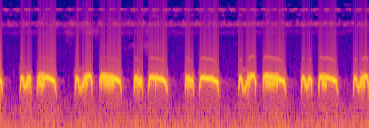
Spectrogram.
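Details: A trapping decoy dove calling to wild doves gives a long string of soft hooting coos, about two per second. Some notes are wavering and others level, over a faint, constant high-pitched whine.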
